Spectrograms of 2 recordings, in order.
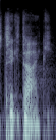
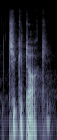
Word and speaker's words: TikTok: in Portuguese Tick Tock how do you say tiktok much more difficult chikitaki it's not just adding extra sounds everywhere tick tock Tick Tock yes so here tick tock Tick Tock yeah so an interesting thing in the talk Tick Tock ah yeah that's like a an ah sound just like product yeah tick tock tick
